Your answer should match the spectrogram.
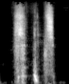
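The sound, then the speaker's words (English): A quick, fairly soft sneeze: a breathy hiss, a short voiced catch, then a second sharp burst of air, all within about a second and with no talking around it. “Bless you.”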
